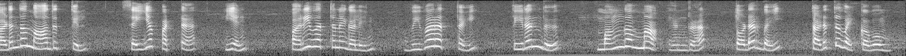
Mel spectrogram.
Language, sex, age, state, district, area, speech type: Tamil, female, 18-30, Tamil Nadu, Tiruvarur, urban, read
